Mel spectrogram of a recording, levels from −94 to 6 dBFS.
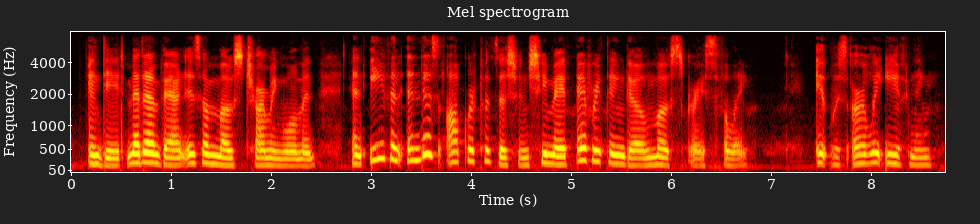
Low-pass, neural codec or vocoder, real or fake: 7.2 kHz; codec, 16 kHz, 2 kbps, FreqCodec, larger model; fake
